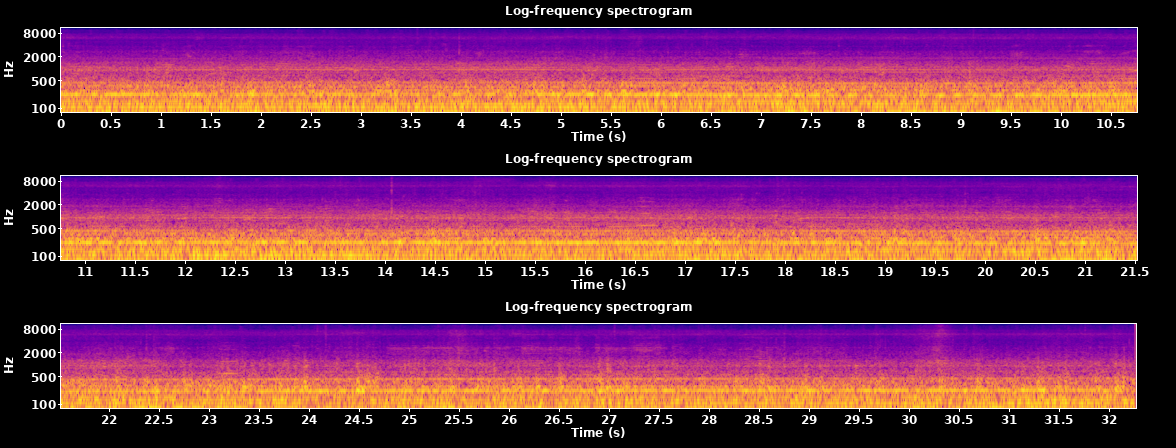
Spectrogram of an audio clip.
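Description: A vehicle driving at a steady speed: a constant engine drone over low road rumble, unchanging throughout.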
